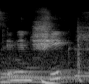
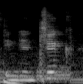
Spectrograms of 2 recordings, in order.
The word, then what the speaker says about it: Indian Chic: sophisticated like Parisian so that is how it was Indian Chic but often it was being pronounced as Indian chick and um I took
